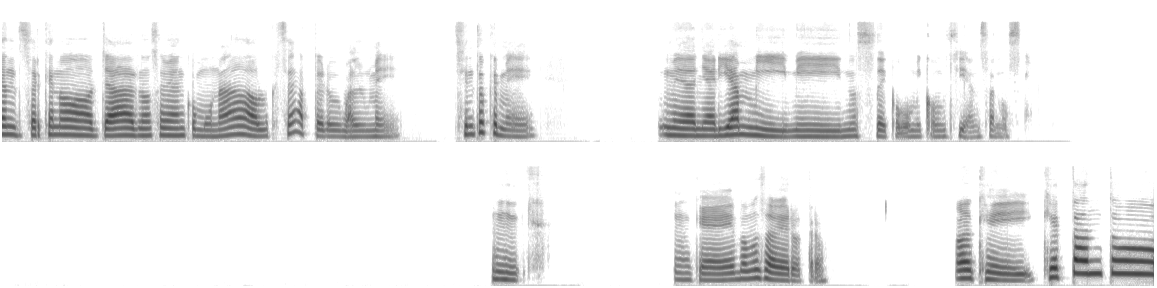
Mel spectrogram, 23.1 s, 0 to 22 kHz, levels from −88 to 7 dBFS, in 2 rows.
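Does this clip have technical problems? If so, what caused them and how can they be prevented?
No, the speech signal comes through steady and intact, with nothing in it that points to a problem in capture, processing or playback.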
